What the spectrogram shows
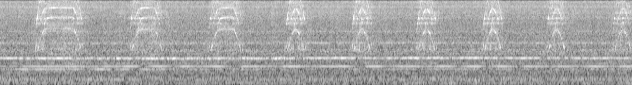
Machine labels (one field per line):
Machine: slide rail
